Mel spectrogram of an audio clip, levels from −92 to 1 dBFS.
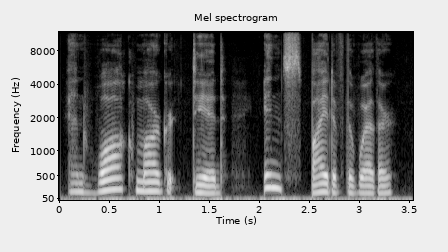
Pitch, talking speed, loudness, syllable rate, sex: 175 Hz, 150 wpm, -17 LUFS, 4.7 syllables/s, female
